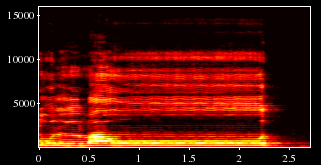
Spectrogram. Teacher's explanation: واو ساکن سے پہلے حرف پر زبر ہے، تو واو لین ہوگا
